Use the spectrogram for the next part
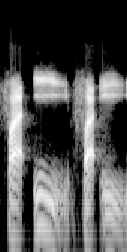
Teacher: Maka tunaikan hamzahnya dengan sempurna ya. Dan pastikan tidak ada suara imalah atau miring menjadi faidza tapi fai fai ya.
